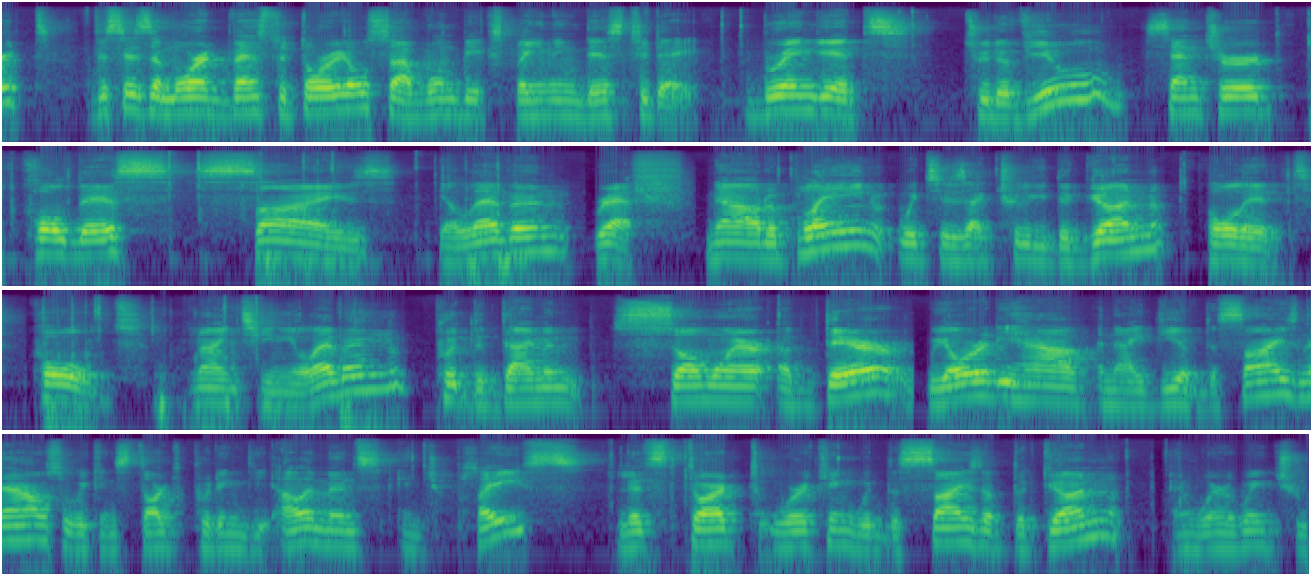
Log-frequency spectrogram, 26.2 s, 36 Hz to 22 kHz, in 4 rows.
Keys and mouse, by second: 3.6-4.6 drag, 6.6 F2, 9.1 -, 10.5 click, 11.6 click, 12.5 F2, 14.4 1, 15.2-17.0 drag, 21.8 right click, 22.7 KP_7, 23.1 g, 25.3 s, 25.5 r.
